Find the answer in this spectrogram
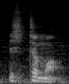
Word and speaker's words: stomach: For example, I am telling you, that is stomach. S-T-O-M-A-C-H. Okay, stomach. That is stomach. Okay, what do we pronounce?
